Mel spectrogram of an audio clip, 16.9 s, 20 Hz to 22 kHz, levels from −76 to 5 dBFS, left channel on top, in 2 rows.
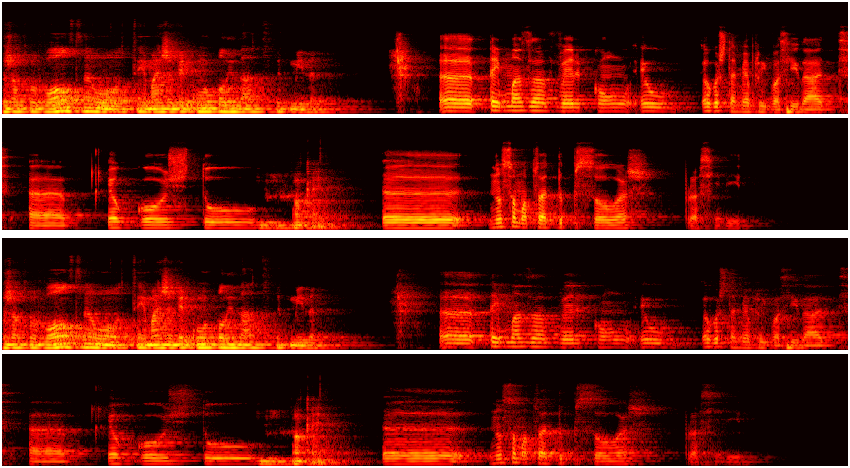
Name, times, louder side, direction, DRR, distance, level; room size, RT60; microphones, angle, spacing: voice 1, 0.0-2.6 2.9-3.1 11.0-11.7, equal, 10° right, 1 dB, 1.0 m, -20 dB
voice 2, 4.4-9.1 9.5-11.0 12.3-13.1 13.3-14.9 15.3-15.8, left 5 dB, 65° left, 10 dB, 0.4 m, -27 dB
8.9 x 4.9 x 4.6 m, 1.1 s
head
